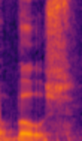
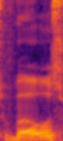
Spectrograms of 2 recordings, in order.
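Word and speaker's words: Woese: His name was Carl Vos or something like that, Vos or whatever, Vos. Rhymes with Rose, Vos Rose, I guess.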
